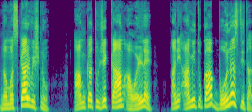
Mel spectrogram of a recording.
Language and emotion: Goan Konkani, happy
